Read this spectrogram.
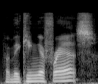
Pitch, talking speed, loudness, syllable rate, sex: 140 Hz, 305 wpm, -15 LUFS, 6.3 syllables/s, male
